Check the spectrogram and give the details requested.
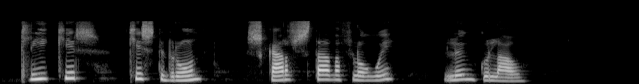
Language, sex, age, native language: Icelandic, female, 50-59, Icelandic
